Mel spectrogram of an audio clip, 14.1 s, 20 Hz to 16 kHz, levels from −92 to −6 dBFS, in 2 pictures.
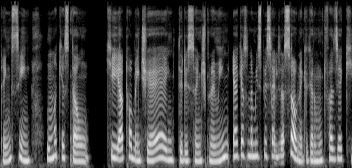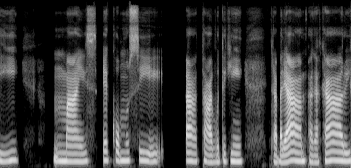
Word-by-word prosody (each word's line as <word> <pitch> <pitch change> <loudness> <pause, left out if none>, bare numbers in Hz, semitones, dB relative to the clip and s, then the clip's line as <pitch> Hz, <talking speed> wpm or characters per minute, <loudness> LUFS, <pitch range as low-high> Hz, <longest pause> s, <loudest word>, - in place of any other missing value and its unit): tem 170 +5 -3
sim. 230 -7 -1 0.3
uma 240 +6 0
questão 195 -7 -1 0.3
que 245 -4 0
atualmente 215 -4 0
é 225 +6 +2
interessante 190 -3 -2
pra 175 -3 -3
mim 220 +11 0
é 280 - +2
a 285 - -3
questão 295 0 -3
da 285 - +1
minha 280 - -1
especialização, 235 - +2
né, 175 -3 -2
que - - -12
eu - - -10
quero 180 -2 0
muito 190 +2 -2
fazer 230 0 -1
aqui, 195 -2 -4 0.7
mas, 175 0 +1
é 195 0 0
como 190 0 -2
se: 185 -3 -1 0.5
"Ah, 180 -2 +4
tá, 150 -3 +1
vou 160 +2 -5
ter 175 - -6
que 170 0 -1 0.5
trabalhar, 180 +4 +5
pagar 150 -3 -4
caro 190 0 +4
e 180 +1 0
185 Hz, 155 wpm, -22 LUFS, 175-220 Hz, 0.7 s, trabalhar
